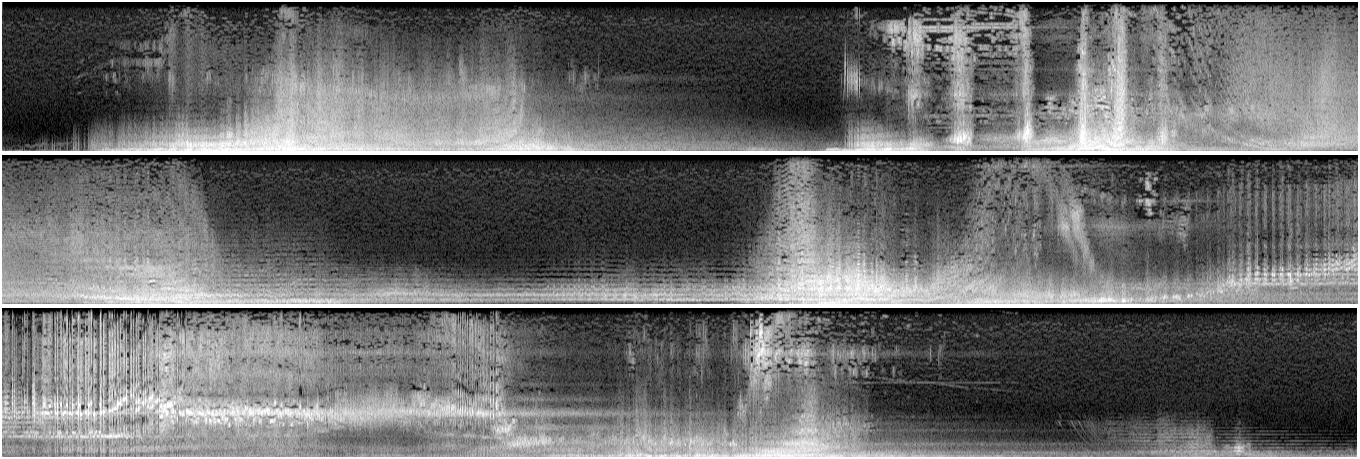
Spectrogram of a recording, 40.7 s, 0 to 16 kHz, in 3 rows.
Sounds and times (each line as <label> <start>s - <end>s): drone 21.5s - 36.6s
